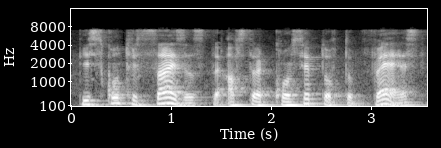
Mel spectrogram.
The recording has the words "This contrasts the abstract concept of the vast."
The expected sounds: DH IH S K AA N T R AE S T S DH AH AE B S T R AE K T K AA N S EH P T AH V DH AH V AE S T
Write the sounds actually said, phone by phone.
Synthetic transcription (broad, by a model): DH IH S K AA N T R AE S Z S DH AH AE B S T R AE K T K AA N S EH P T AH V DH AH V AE S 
